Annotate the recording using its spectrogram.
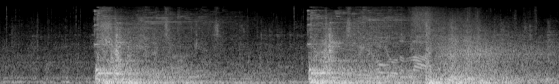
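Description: Loud whooshing game effects burst out twice.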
